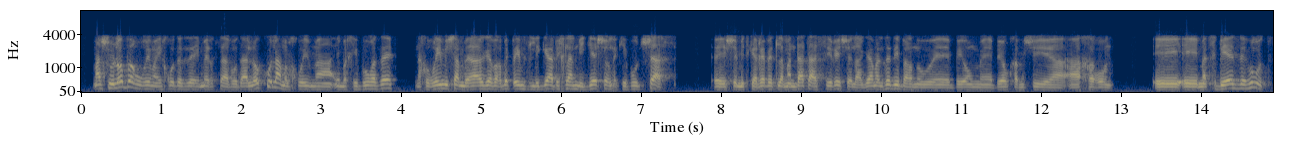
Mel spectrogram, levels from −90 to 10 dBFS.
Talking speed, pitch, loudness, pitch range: 160 wpm, 130 Hz, -28 LUFS, 115-145 Hz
